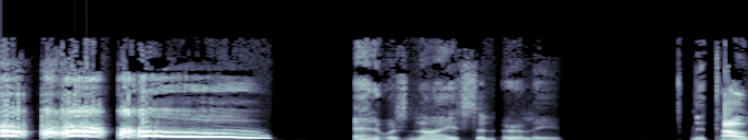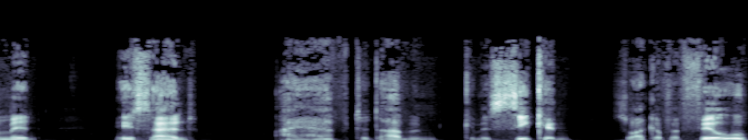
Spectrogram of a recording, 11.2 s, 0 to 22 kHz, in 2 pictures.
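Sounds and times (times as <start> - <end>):
rooster crowing: 0.0 - 2.0
speech: 2.7 - 4.3, 5.2 - 5.9, 6.5 - 7.1, 7.7 - 11.2.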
